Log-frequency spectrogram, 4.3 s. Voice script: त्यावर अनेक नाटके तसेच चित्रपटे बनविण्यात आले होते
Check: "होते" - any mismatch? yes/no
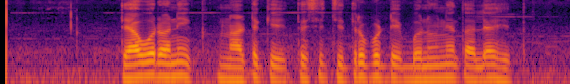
yes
